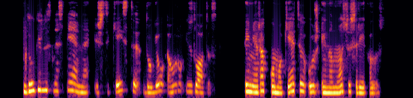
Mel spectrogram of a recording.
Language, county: Lithuanian, Vilnius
